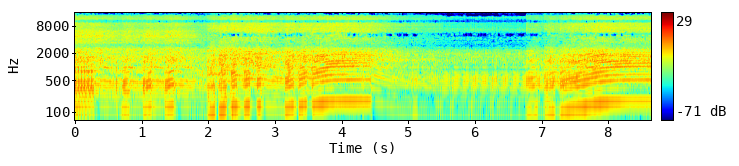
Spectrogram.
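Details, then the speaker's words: Chainsaw run on leftover fuel, not refueled, unlike two freshly fueled saws that misbehaved: revs up and drops back cleanly to a steady idle with no misfire or bogging. It runs fine, though the chain hit a rock. "all right so saw number three is running just fine except for you know i hit a rock with the chain"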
